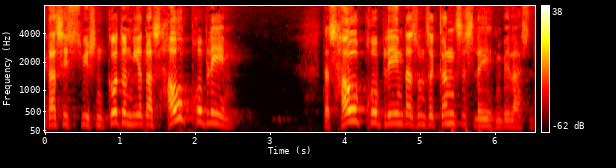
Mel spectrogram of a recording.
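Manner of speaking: loud, emphatic, weighty proclamation; fervent preaching. Real, not acted. Preacher thanking the Lord and confessing guilt, fervent. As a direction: drive each phrase home with force. Prayer, then preaching at full force.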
